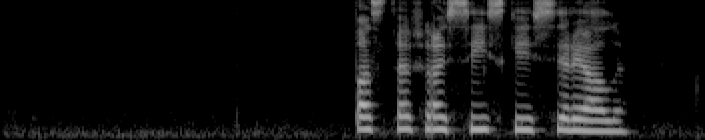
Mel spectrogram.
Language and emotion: Russian, neutral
